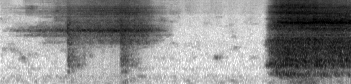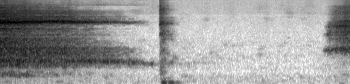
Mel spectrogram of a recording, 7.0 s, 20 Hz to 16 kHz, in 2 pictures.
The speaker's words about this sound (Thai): หายใจเข้าลึกๆหายใจเข้าลึกๆครับหลับตาครับแล้วหายใจออกอ่ะขอสัก30วินิ่งเหมือนเดิมครับ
